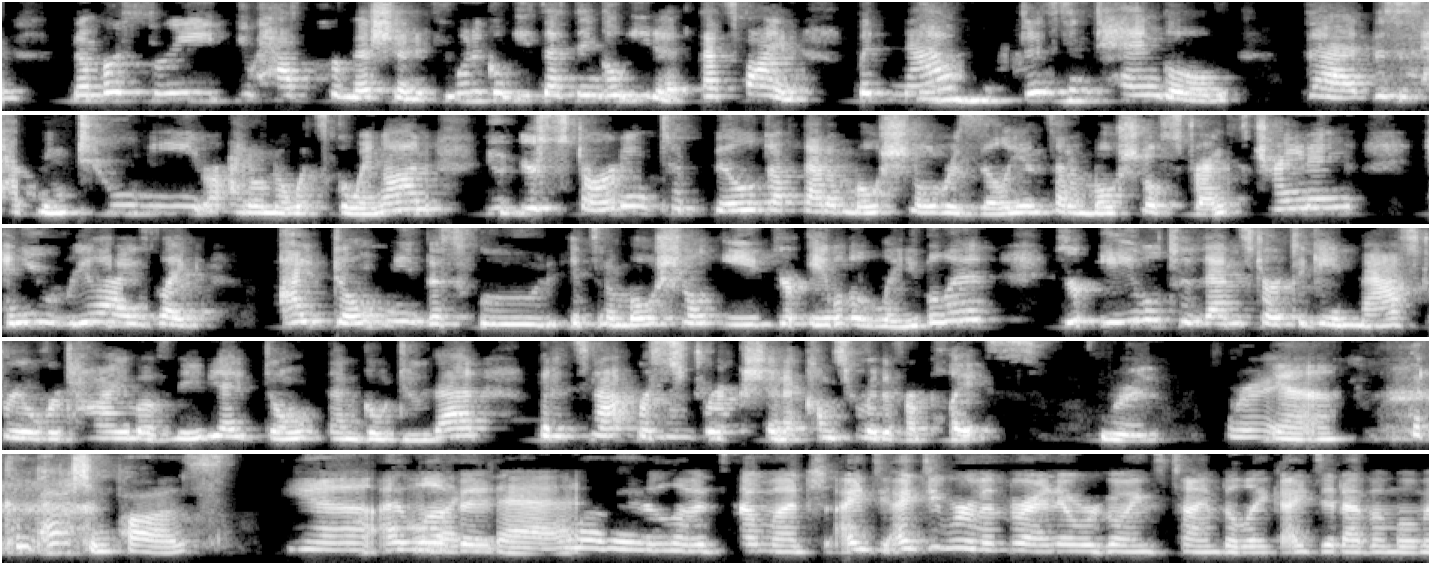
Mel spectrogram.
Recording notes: We had some technical difficulties this week, so the audio isn't the best.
